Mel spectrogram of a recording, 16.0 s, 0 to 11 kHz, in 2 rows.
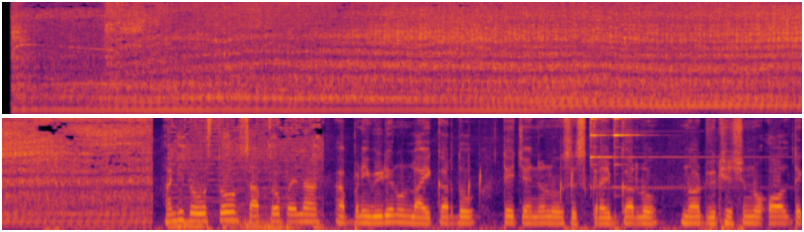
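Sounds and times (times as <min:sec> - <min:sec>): model tractor engine running: 0:00.1 - 0:09.5.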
